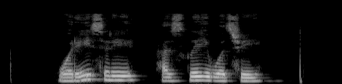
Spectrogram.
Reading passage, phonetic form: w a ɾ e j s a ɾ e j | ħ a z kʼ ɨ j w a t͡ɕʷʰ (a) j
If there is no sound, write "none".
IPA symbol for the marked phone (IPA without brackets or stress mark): e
